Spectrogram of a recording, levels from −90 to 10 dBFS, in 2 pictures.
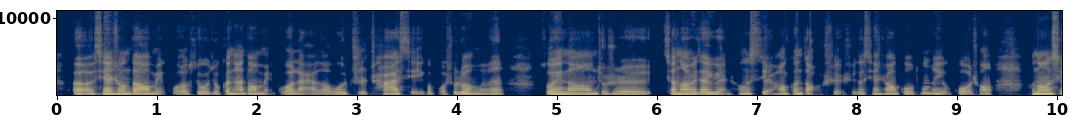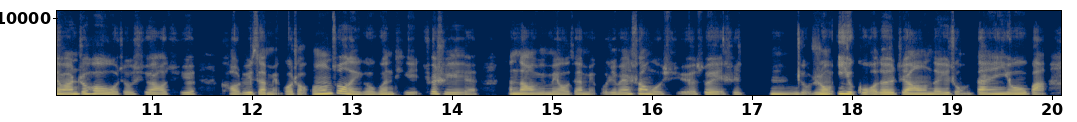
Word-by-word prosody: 呃， 175 +1 +2
先 210 +2 +4
生 210 -1 +5
到 195 -3 +4
美 170 -2 -5
国 - - -9
了， 175 - -2
所 185 - -10
以 - - +1
我 170 - -3
就 175 - -7
跟 190 - 0
他 195 - +3
到 195 -1 0
美 170 - -5
国 180 -4 -1
来 170 0 -5
了， 180 0 -7
我 185 +1 -3
只 - - -13
差 190 -3 0
写 - - -8
一 - - -14
个 185 - -9
博 175 - -13
士 205 - -8
论 210 -5 +2
文， 175 +4 -6 0.4
所 190 0 +3
以 - - +5
呢 175 -1 +2
就 175 - -7
是 170 -1 -2
相 195 -1 +2
当 190 0 +5
于 190 - +1
在 190 -1 +3
远 175 -2 -1
程 180 +3 -3
写， 210 - -7
然 - - -14
后 175 - 0
跟 190 +1 0
导 180 - -4
师 - - -13
也 - - -18
是 - - -23
一 - - -15
个 195 - -5
线 210 +2 -5
上 195 -1 0
沟 210 +1 -4
通 275 +5 -7
的 240 - -1
一 - - -1
个 - - -15
过 180 -3 -4
程。 - - -6 0.4
可 205 - +5
能 225 +3 +9
写 215 -3 +2
完 190 +1 +4
之 220 - +1
后， 225 +1 +3
我 175 -4 0
就 175 +1 -6
需 175 - -13
要 180 -1 0
去 180 0 -6 0.2
考 180 -1 -4
虑 185 +2 +1
在 190 0 0
美 170 -2 -4
国 180 - -2
找 170 -2 -5
工 215 +5 +5
作 280 -2 +4
的 190 - +3
一 165 - -3
个 170 0 -4
问 175 0 0
题， 170 -2 -10
确 240 - -1
实 210 -3 -4
也 175 -3 -5 0.3
相 195 - +1
当 185 0 +2
于 - - -2
没 175 0 -1
有 175 -1 -2
在 175 0 -4
美 165 -1 -3
国 165 - -15
这 180 - -4
边 180 +1 0
上 195 -2 +2
过 170 -1 -3
学， 170 - -10
所 185 0 -1
以 170 - 0
也 - - -8
是， 175 -1 -9 0.3
嗯， 180 0 0
有 185 0 -8
这 190 - -3
种 185 -1 +5
异 220 -3 +8
国 185 -2 -1
的 185 -1 +4
这 185 +1 -1
样 175 -1 +4
的 175 0 +1
一 180 - +1
种 180 +3 -9
担 190 0 +2
忧 205 +1 +2
吧。 185 -3 -1
185 Hz, 350 characters per minute, -21 LUFS, 175-195 Hz, 0.4 s, 能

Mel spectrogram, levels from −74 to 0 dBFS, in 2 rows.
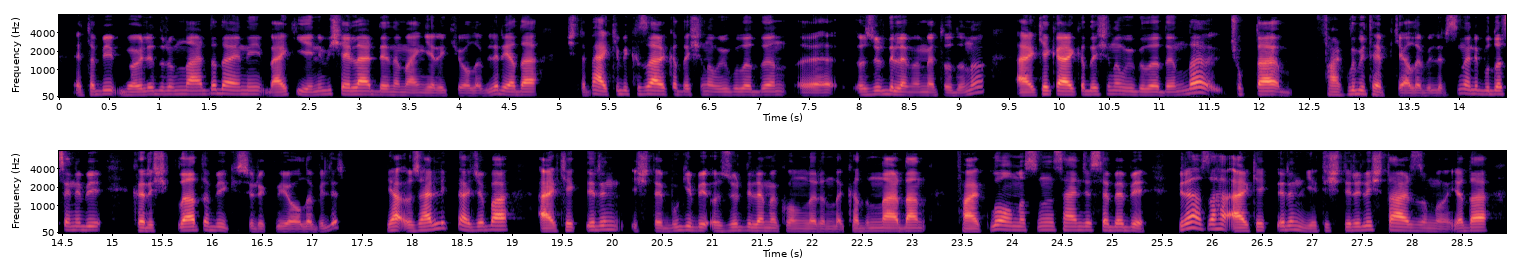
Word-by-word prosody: E, - - -6
tabii, 130 0 -3
böyle 110 +4 -1
durumlarda 125 +2 -2
da, 145 - +2
hani, 130 -1 -1
belki 100 +1 +1
yeni 110 +3 -1
bir - - -5
şeyler 120 -2 +4
denemen 100 -3 -2
gerekiyor 90 -1 -5
olabilir 85 +10 -6
ya 110 -3 +2
da, 105 0 +3 0.3
işte, - - -7
belki 125 - +3
bir 130 - -6
kız 125 +1 -5
arkadaşına 120 -3 +2
uyguladığın, 110 +1 -4 0.2
eee, 485 +1 -2 0.2
özür 125 +4 -2
dileme 105 -5 +1
metodunu 95 -2 -5 0.3
erkek 100 +6 +4
arkadaşına 120 +3 +5
uyguladığında 110 - -1 0.2
çok 115 - -6
daha 115 -1 +7 0.3
farklı 105 +5 -4
bir 130 - -1
tepki - - -1
alabilirsin. 90 - -4
Hani, 140 -3 -3
bu 125 0 -8
da 125 - +3
seni 130 +1 +1
bir 130 0 -1 0.3
karışıklığa 110 +3 +3
tabii 125 -4 -5
ki - - -1
sürüklüyor 90 -1 -4
olabilir. 85 -1 -6 0.4
Ya, - - +4
özellikle 140 - +1
acaba 135 +3 +3 0.3
erkeklerin, 130 +8 +2
işte, 100 -2 -3
bu 115 +2 -10
gibi 125 -3 0
özür 115 +4 -3
dileme 105 -3 -1
konularında 90 -2 -7
kadınlardan 105 +1 +2 0.3
farklı 95 - +3
olmasının 135 -2 +1
sence 130 -1 0
sebebi, 120 -1 +1 0.3
biraz 185 +2 +3
daha 170 0 +1 0.2
erkeklerin 125 +5 -2
yetiştiriliş 120 +7 -1
tarzı 115 -5 +2
mı? 90 -3 -9
Ya 100 - -2
da, 115 0 +3
115 Hz, 140 wpm, -26 LUFS, 105-130 Hz, 0.4 s, daha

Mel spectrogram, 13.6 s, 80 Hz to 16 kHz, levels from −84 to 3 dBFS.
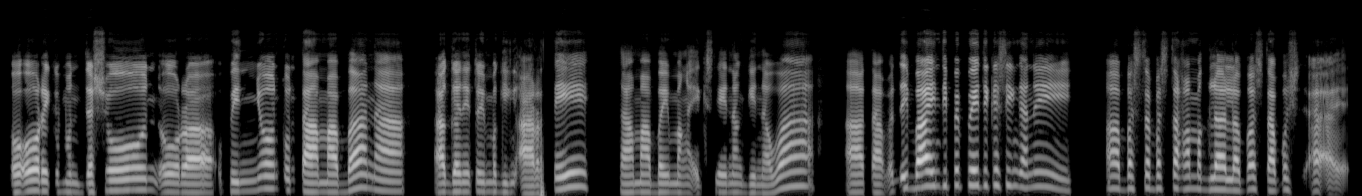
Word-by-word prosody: oo 170 +2 +3
rekomendasyon 180 +4 0
or, 160 0 -1
ah, 155 -1 +4
opinyon 180 +6 -1
kung 195 -1 -7
tama 165 -1 +5
ba 220 +8 +3
na, 185 -4 +2 0.3
ah, 160 0 +4
ganito 170 0 0
yung 170 0 -7
maging 160 0 -8
arte? 215 - +1 0.3
Tama 160 +1 0
ba 160 - -3
yung 155 - -10
mga 150 - -7
eksenang 160 -1 -6
ginawa? 220 - -2 0.3
Ah, 160 0 +1
dapat 155 +2 -4
'di 220 +2 +2
ba 245 +3 +10
hindi 275 0 -3
pupuwede 285 0 +2
kasing 280 -1 -3
ano 235 - -6
eh, 225 -8 -1 0.3
ah, 225 0 0
basta-basta 230 0 -4
ka 220 - -1
maglalabas 210 -1 +1
tapos 185 +2 -2
ah, - - -2
eh, - - -15
185 Hz, 160 wpm, -24 LUFS, 160-225 Hz, 0.3 s, ba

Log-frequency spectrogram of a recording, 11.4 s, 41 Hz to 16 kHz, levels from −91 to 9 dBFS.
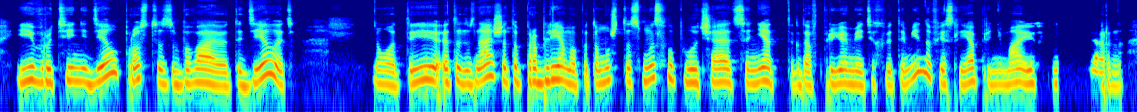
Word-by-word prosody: и, 215 +3 +2
в 205 - -2
рутине 210 +1 +1
дел, 240 - +4
просто 230 -4 -2
забываю 185 -1 +1
это 170 - -6
делать. 200 - +2 0.8
Вот, 180 -4 -3
и 210 +5 +3
это, 205 -3 +2
знаешь, 250 +6 +1
это 215 +1 0
проблема, 210 +1 +3
потому 190 +4 -2
что 225 -2 -5
смысла, 240 +4 -1
получается, 200 -1 0
нет 205 +1 +1
тогда 175 +1 -4
в - - -18
приеме 185 -1 0
этих 175 +2 -11
витаминов, 240 - -1
если 185 -1 -4
я 210 +3 +2
принимаю 190 0 -2
их 190 - -4
нерегулярно. 180 -2 -6
200 Hz, 155 wpm, -21 LUFS, 185-220 Hz, 0.8 s, дел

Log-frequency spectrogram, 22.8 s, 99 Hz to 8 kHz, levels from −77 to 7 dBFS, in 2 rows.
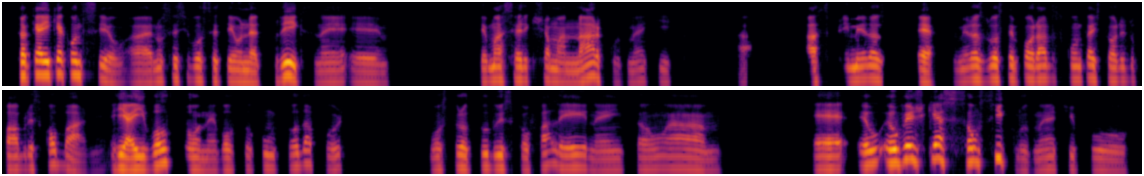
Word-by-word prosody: Porque 175 +2 +6
aí 180 0 +12
o - - -7
que 200 - +4
aconteceu, 150 - 0 0.2
eu 110 - -4
não 130 - -6
sei 140 +4 -6
se - - -24
você 135 -3 -5
tem 125 - -4
o 120 - -2
Netflix, 125 - +4
né, 115 +2 -8
eh, 110 -2 -7 1.0
tem 125 - -5
uma 135 +1 +1
série 135 +1 -2
que - - -24
chama 125 -5 -4
Narcos, 115 - -1
né, 115 +2 -14
que, 115 -4 -17 0.7
a - - -14 0.6
as 120 0 0
primeiras, 140 +1 -1 0.4
é, - - +5 0.2
primeiras 130 +4 -2
2 145 +2 0
temporadas 140 -2 -1
conta 140 +1 -5
a - - +4
história 135 0 -6
do 135 - -17
Pablo 130 +1 -4
Escobar, 135 - -5 0.2
e 135 +2 +5
aí 125 +2 +7
voltou, 155 -3 0
né, 110 0 -11
voltou 120 +2 -10
com 135 -2 -8
toda 145 +5 -5
a - - -10
força, 125 +1 -11 0.8
mostrou 125 +2 -4
tudo 140 -1 -3
isso 130 - -5
que - - -14
eu 120 - -6
falei, 140 -2 -4
né, 110 -1 -10
então 120 +3 -12
a, 120 -3 -5 1.1
eh, 125 0 +1
eu 160 +4 +2
eu 180 0 +9
vejo 220 -1 +7
que 230 0 +6
são 190 +1 -1
ciclos, 170 - -3
né, 120 +3 -10
tipo, 110 -5 -12
130 Hz, 165 wpm, -23 LUFS, 120-145 Hz, 1.1 s, aí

